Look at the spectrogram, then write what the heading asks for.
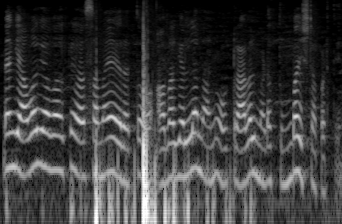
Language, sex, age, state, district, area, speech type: Kannada, female, 30-45, Karnataka, Shimoga, rural, spontaneous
